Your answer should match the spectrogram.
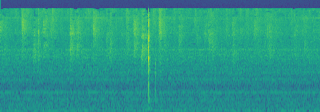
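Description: Quiet room tone inside a car cabin: a faint steady hiss with scattered light ticks and one sharp click a little before the middle.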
